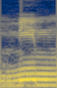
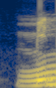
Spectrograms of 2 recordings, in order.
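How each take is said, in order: First: "मिम" with a hummed final m; n changed to m. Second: Said in the usual way. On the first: Shown as a demonstration. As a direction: close "मिम" on a held m. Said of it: "मिन नहीं". ("मिम" का मीम गुन्ने के साथ) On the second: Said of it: "नहीं".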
